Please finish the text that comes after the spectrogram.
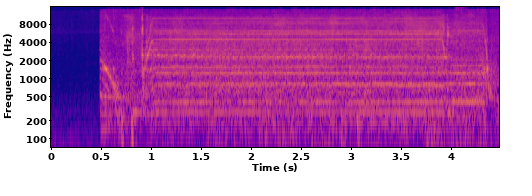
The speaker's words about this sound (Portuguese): O som repete-se diariamente desde 2016, quase 60 mil negativos do Museu de Fotografia da Madeira já foram digitalizados.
